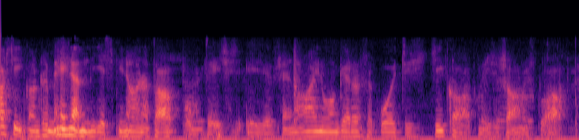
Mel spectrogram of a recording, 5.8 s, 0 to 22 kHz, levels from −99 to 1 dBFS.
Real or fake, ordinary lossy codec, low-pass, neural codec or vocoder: fake; MP3, 48 kbps; 7.2 kHz; vocoder, 44.1 kHz, 128 mel bands, Pupu-Vocoder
